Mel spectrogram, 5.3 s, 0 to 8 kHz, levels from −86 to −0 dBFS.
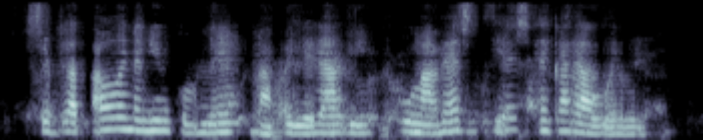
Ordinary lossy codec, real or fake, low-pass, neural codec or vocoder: AAC, 32 kbps; fake; 7.2 kHz; codec, 16 kHz in and 24 kHz out, 0.6 kbps, FireRedTTS-2 codec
